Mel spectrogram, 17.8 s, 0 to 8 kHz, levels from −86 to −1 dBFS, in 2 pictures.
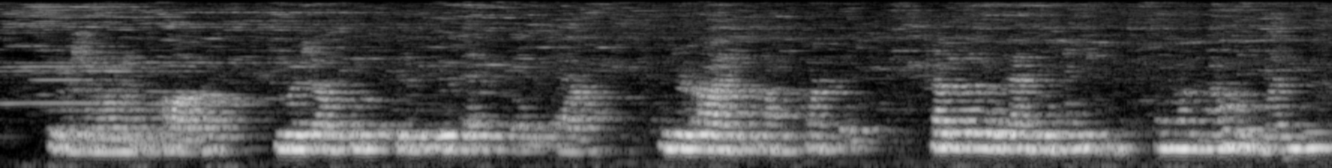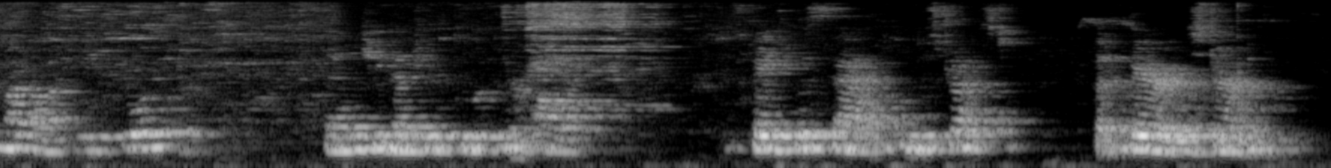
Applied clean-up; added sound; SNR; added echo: classical method WPE with log-MMSE.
